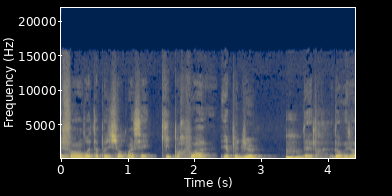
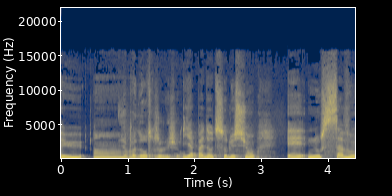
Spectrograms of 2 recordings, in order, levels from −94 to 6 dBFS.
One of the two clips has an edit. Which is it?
first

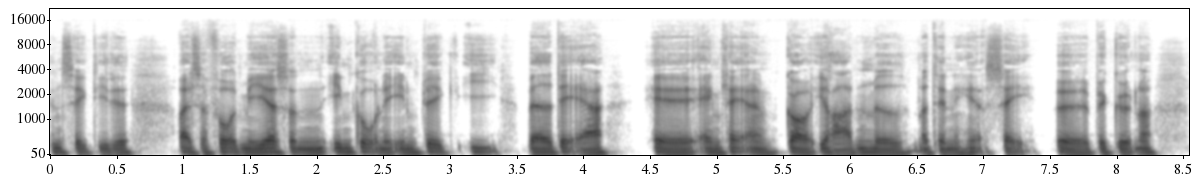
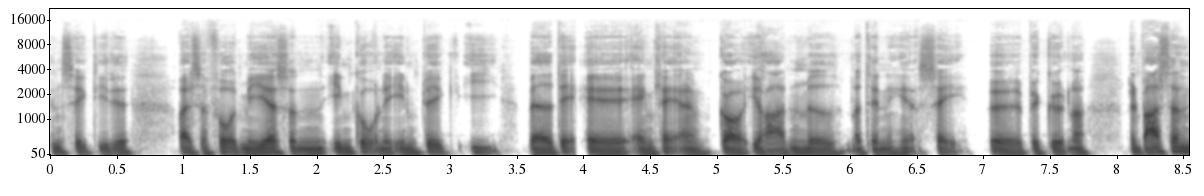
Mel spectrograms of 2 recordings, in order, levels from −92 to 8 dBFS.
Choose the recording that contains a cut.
second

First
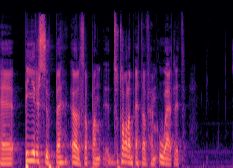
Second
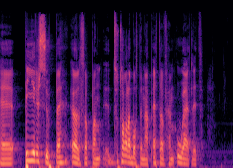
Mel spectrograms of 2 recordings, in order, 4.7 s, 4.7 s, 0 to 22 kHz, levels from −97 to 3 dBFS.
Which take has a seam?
first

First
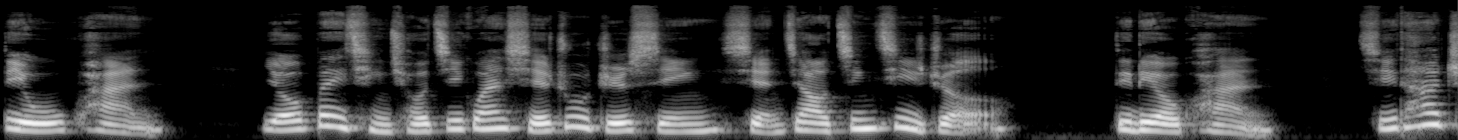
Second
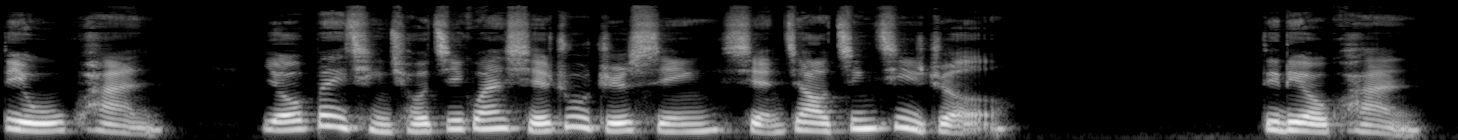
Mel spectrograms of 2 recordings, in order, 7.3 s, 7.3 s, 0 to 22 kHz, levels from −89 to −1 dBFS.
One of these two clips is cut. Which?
first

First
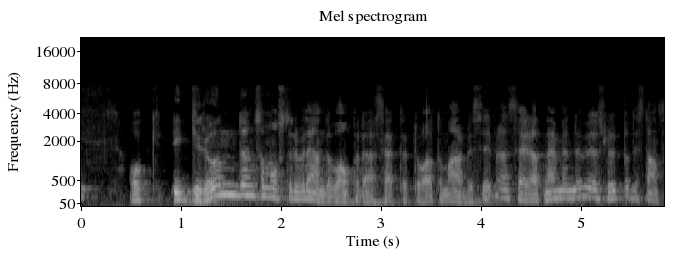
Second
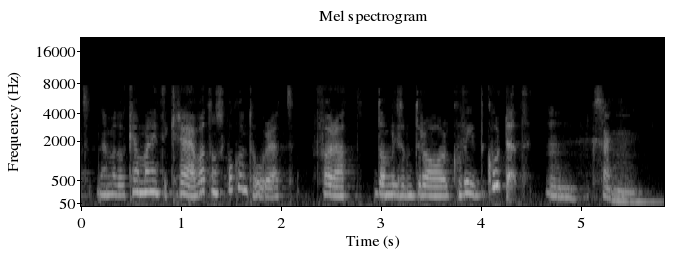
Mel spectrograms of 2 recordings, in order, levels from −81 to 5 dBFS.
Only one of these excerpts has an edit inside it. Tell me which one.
second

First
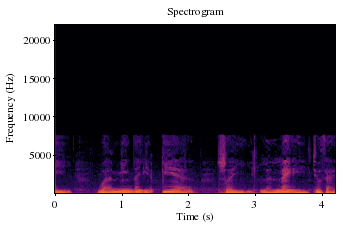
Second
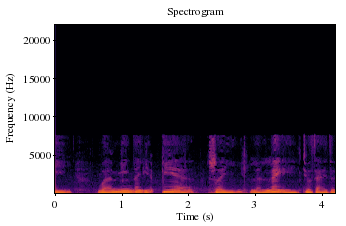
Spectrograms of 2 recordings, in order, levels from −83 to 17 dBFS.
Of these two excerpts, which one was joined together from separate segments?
second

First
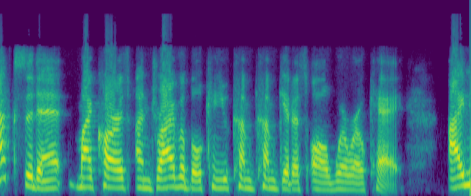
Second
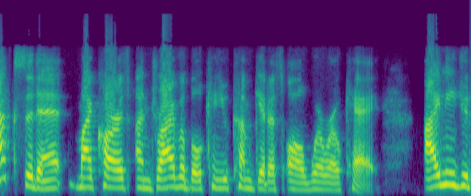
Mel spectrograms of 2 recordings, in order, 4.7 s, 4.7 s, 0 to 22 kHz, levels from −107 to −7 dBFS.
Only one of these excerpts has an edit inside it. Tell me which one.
first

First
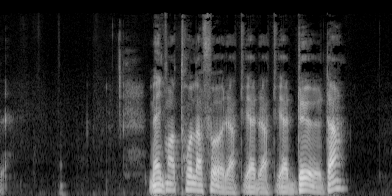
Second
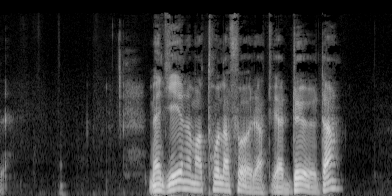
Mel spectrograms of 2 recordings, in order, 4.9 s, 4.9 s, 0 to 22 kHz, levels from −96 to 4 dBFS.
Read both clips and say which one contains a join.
first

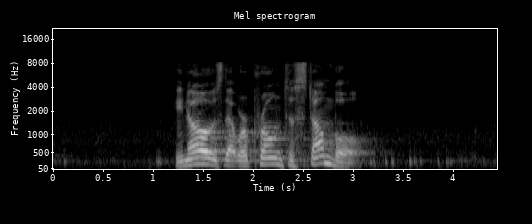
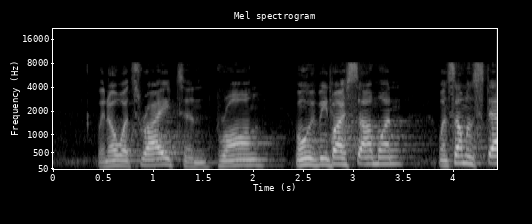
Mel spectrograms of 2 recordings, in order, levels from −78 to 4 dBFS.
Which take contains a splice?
second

